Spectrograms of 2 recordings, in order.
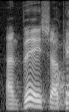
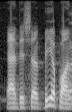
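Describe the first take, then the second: First: The word they is stressed. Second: No special stress falls on they.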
